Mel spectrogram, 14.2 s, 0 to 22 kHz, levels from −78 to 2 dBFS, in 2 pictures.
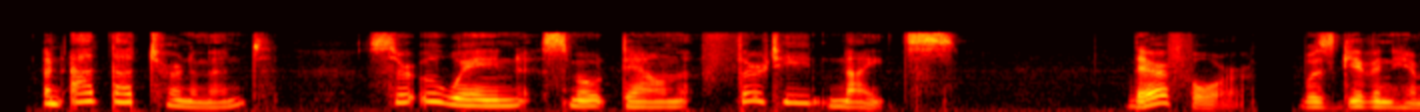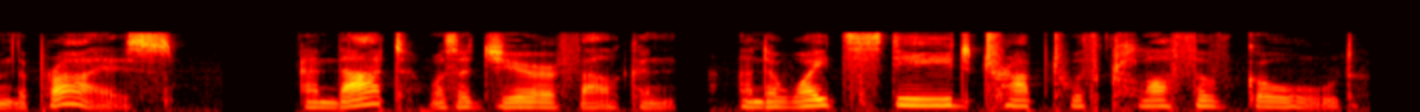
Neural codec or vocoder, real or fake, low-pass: none; real; 7.2 kHz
